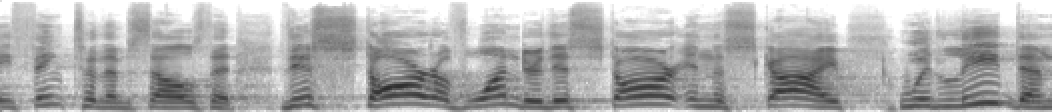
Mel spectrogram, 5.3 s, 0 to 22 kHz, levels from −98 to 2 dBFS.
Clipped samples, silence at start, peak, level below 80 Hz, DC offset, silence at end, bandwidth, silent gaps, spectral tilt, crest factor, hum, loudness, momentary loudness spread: under 0.1%; 0 s; -12 dBFS; -90 dBFS; under 0.1%; 0 s; 19 kHz; none; -2.5 dB/octave; 16 dB; none; -27 LUFS; 12 LU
